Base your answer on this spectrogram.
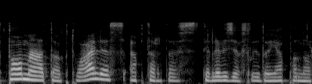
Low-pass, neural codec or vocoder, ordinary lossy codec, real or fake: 7.2 kHz; codec, 16 kHz, 16 kbps, FreqCodec, smaller model; AAC, 48 kbps; fake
